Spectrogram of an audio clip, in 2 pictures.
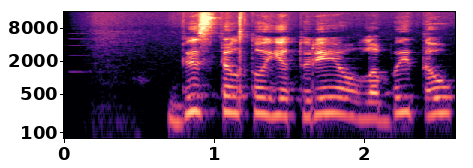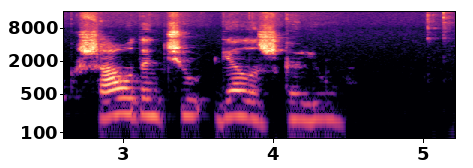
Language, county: Lithuanian, Panevėžys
